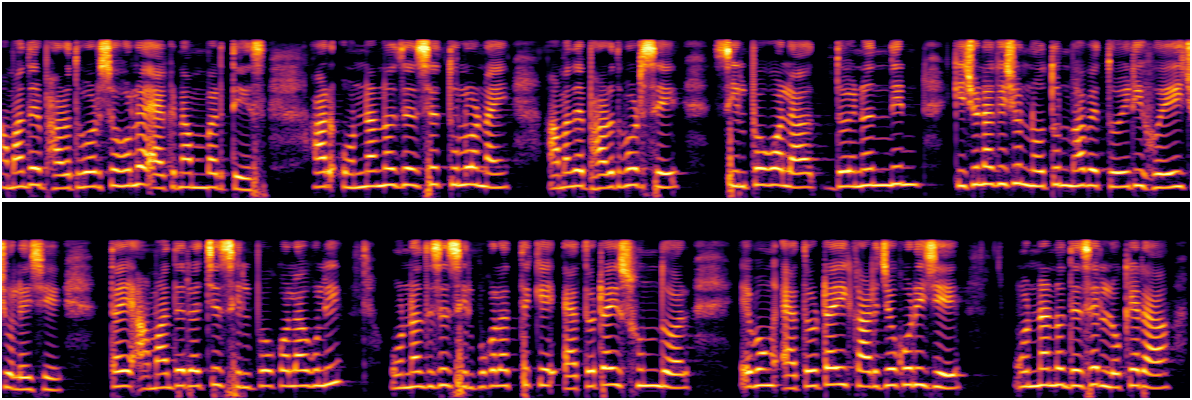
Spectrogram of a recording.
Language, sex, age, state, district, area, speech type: Bengali, female, 30-45, West Bengal, Purba Medinipur, rural, spontaneous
